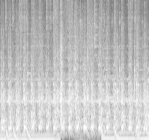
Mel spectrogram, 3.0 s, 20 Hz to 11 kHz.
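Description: A Brother SE600 embroidery machine stitches out a turkey design with a fast, steady needle rhythm over a continuous motor hum. It is close and alone throughout.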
